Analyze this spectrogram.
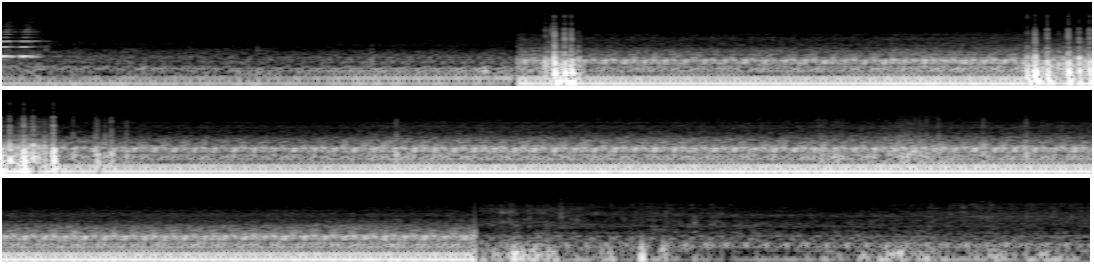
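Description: Iveco truck's engine running steadily, louder from about four seconds in, with a few sharp knocks around four and eight seconds. About twenty seconds in it drops away abruptly to quieter, uneven noise.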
